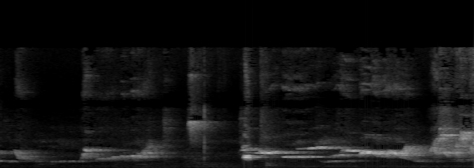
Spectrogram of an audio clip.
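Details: Hand-raised, caged white-rumped shama in its second season, a competition bird. Long slurred whistles rise and fall, then after a brief lull a louder stretch of sustained whistled notes follows.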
